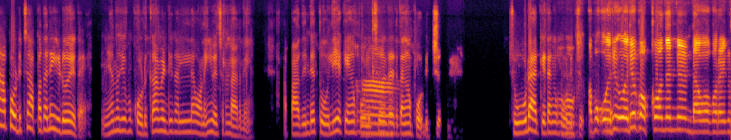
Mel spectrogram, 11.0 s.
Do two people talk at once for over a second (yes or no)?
no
